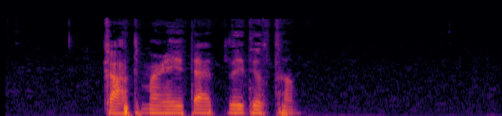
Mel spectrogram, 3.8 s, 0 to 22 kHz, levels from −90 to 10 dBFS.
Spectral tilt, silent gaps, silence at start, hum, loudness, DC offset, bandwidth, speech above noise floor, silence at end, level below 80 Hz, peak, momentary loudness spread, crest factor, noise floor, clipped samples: -7.5 dB/octave; none; 0.8 s; none; -28 LUFS; under 0.1%; 11.5 kHz; 43 dB; 1.55 s; -48 dBFS; -6 dBFS; 10 LU; 24 dB; -70 dBFS; under 0.1%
